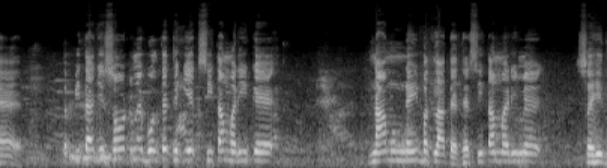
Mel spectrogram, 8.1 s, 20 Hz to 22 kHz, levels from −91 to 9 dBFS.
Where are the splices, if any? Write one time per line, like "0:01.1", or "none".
none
